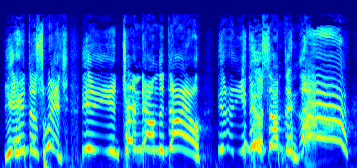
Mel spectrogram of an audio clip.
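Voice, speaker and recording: A man playing an excitable, easily spooked fisherman hunter in a children's adventure story. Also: very high voice, drawn-out words, creaky, dry recording, studio quality, voice pushed up, exaggerated voice. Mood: panicked.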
